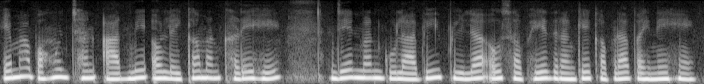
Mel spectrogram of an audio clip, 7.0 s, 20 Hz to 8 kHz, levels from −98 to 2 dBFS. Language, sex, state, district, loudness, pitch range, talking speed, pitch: Chhattisgarhi, female, Chhattisgarh, Sukma, -9 LUFS, 215-245 Hz, 160 wpm, 230 Hz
